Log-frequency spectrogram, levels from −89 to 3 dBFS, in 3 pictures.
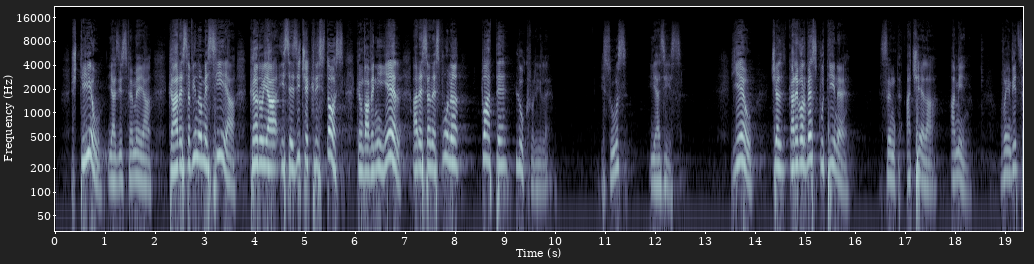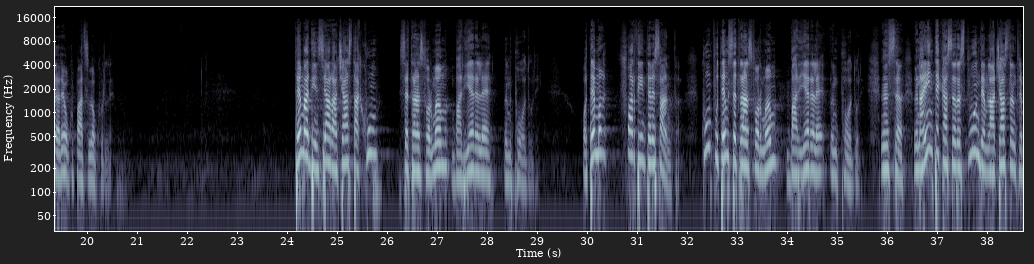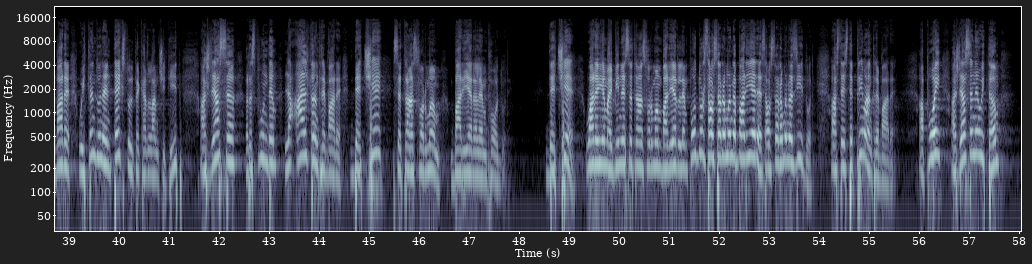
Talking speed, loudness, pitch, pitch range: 125 wpm, -24 LUFS, 205 Hz, 160-240 Hz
